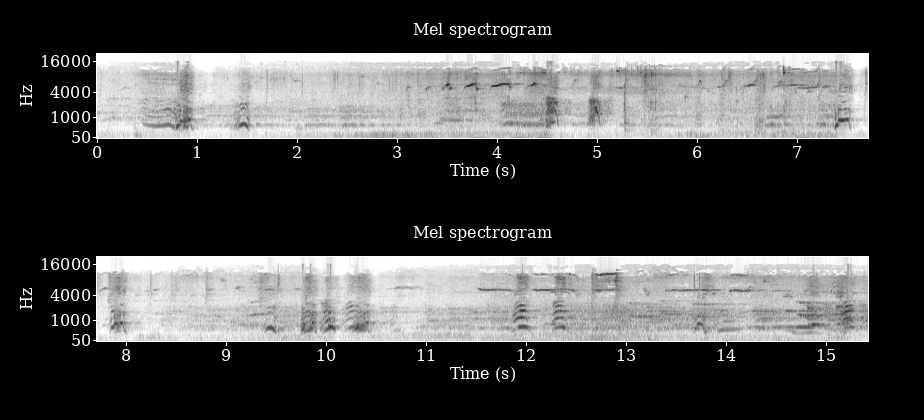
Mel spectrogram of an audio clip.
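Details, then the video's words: Dogs at a dog shelter give scattered barks and yips over a busy, noisy background, with bursts of overlapping calls and higher squeaky whines rising in the second half. "THE BARK ARK DOG SHELTER"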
